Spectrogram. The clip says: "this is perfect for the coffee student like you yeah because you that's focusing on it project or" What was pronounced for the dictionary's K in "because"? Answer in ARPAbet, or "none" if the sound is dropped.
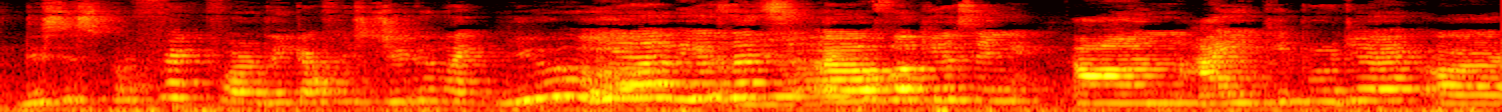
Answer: none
